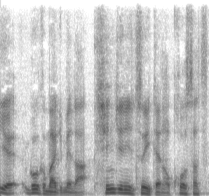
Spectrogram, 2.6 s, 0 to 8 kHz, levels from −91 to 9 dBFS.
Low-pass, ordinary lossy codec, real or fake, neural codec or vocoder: none; none; fake; codec, 16 kHz, 2 kbps, X-Codec, WavLM features, trained on Multilingual LibriSpeech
